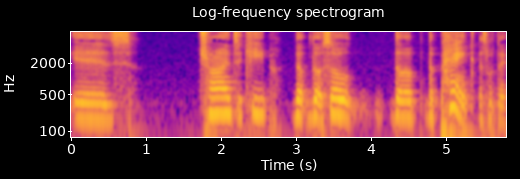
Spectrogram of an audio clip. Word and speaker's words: Pynk: Oh, they're pink doors. Yeah, but it's pank. Okay. Pank. I got you. Because you got to say it like they say it.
